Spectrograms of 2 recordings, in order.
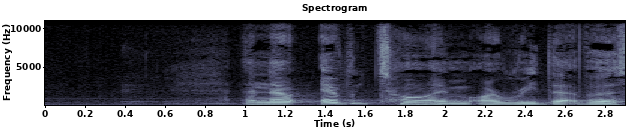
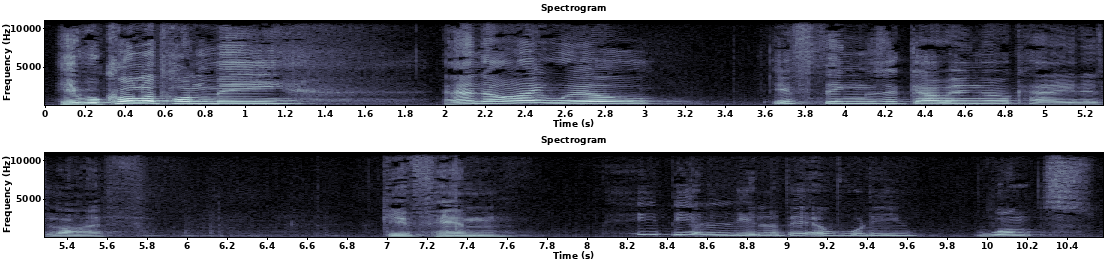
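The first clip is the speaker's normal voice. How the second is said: mock grudging God; 7 semitones higher, 5 dB louder than usual.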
